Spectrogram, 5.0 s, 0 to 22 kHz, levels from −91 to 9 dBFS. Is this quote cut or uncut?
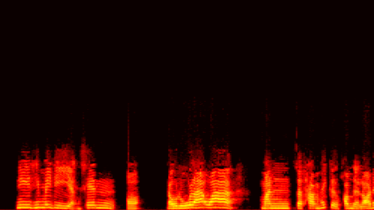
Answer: cut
